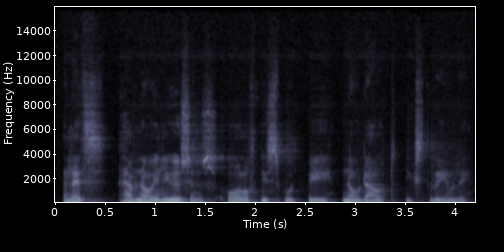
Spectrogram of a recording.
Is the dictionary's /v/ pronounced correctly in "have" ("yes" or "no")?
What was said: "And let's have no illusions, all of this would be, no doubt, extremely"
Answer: yes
